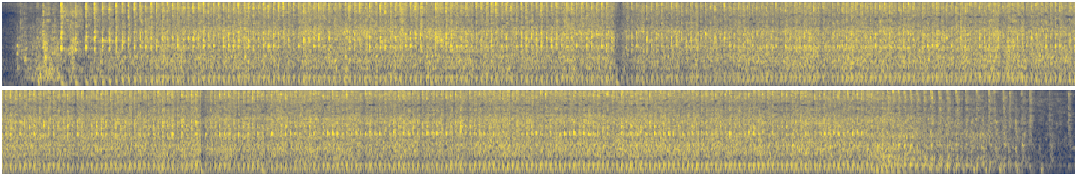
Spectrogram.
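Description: A lawn mower engine salvaged from the trash starts up and runs steadily, a loud, close, continuous droning rumble that holds for the whole stretch and then cuts off at the end.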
